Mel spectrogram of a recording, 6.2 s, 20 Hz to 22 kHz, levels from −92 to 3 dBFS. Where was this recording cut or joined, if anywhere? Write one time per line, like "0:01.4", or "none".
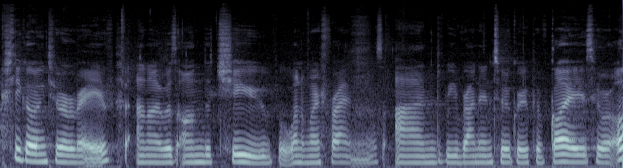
none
